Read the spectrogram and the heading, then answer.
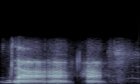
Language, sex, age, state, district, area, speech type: Assamese, male, 60+, Assam, Morigaon, rural, conversation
